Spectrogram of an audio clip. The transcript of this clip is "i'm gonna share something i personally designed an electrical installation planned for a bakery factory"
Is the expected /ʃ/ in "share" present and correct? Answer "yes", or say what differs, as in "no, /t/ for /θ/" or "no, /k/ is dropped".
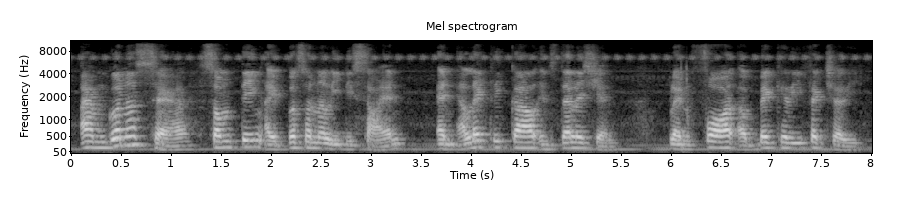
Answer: no, /s/ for /ʃ/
